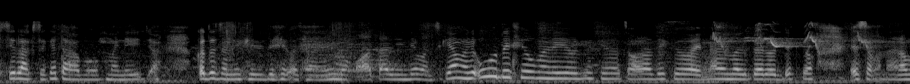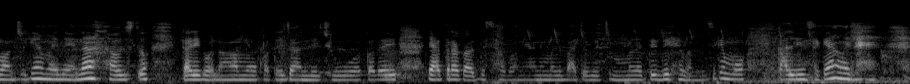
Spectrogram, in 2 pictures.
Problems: constant background noise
